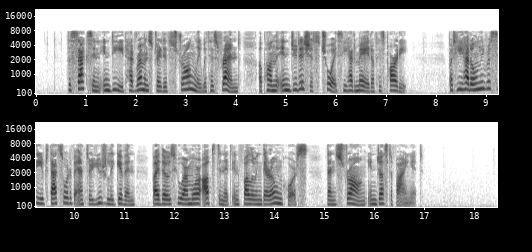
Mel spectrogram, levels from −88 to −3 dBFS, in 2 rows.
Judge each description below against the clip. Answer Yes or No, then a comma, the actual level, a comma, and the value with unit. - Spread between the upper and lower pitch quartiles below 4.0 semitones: Yes, average, 3.5 semitones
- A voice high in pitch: Yes, high, 230 Hz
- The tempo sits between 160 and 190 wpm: No, average, 150 wpm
